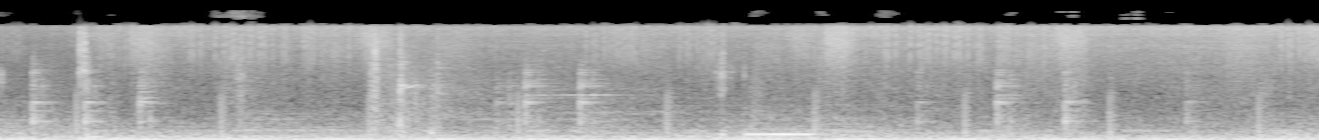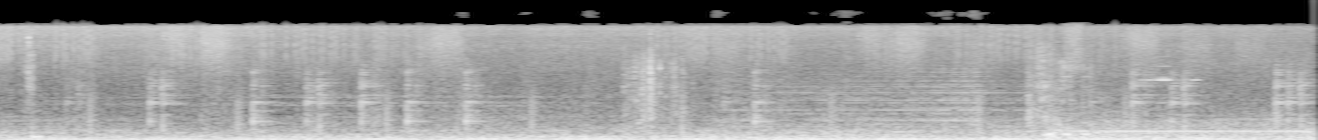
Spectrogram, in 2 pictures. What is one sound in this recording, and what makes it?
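Footsteps clank on a metal floor grating.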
